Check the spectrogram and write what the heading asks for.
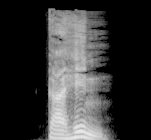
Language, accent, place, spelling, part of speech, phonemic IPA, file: German, Germany, Berlin, dahin, adverb, /daˈhɪn/, De-dahin.ogg
- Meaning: 1. there (to or into that place; thither) 2. over, gone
